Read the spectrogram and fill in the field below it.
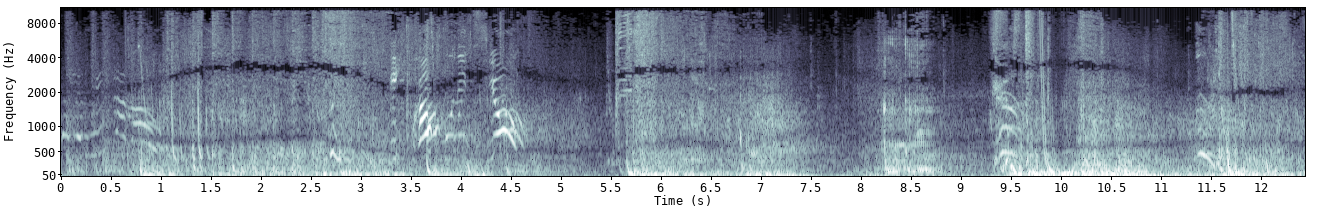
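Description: Energy weapons fire in rapid, crackling bursts.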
